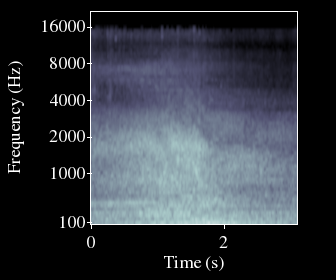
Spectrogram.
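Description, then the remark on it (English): A car passes along a country road, a low rumbling roar of tyres and engine that swells to a peak midway and then slowly fades away, with no voices. “Another car coming, so hopefully it'll be quiet again after that.”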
